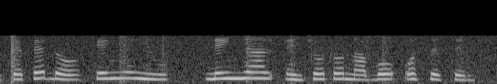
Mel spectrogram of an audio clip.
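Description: No technical faults can be heard in the speech, with the room's background noise sitting about 14 dB below it and nothing above 4 kHz, which fits a narrowband call path such as G.711 mu-law working as it should.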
